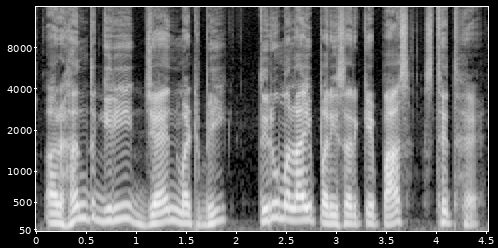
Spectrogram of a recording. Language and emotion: Hindi, neutral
